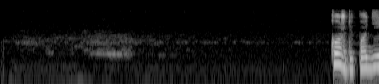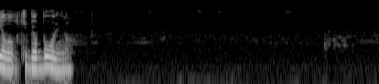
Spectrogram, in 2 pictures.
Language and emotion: Russian, sad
